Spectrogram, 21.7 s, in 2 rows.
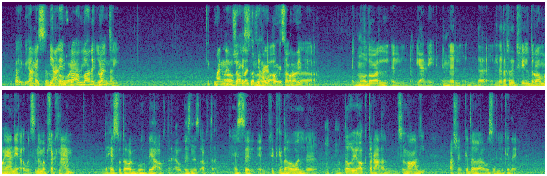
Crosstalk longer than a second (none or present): present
